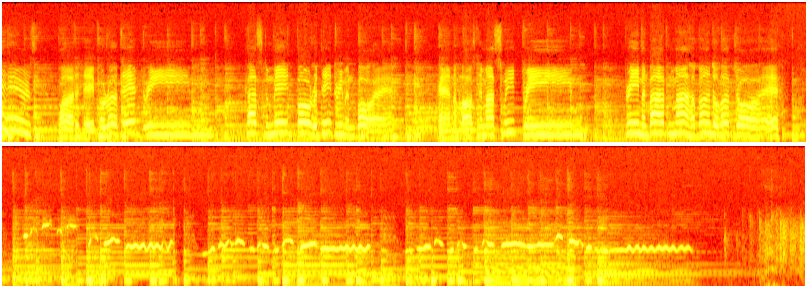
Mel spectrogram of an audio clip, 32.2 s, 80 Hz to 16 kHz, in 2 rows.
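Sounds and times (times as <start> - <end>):
instrumental backing music: 0.0 - 30.9
speech: 1.2 - 3.8, 4.9 - 8.0, 8.7 - 11.7, 12.5 - 15.7
person whistling a melody with vibrato: 16.4 - 23.6, 24.2 - 30.0.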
